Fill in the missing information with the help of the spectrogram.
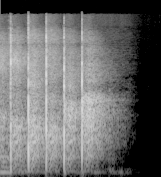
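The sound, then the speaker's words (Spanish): A short burst of applause for a singer: about five crisp, evenly spaced claps over a diffuse wash of clapping noise, cutting off abruptly after a second. “Aplauso para ….”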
